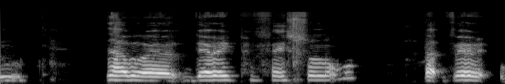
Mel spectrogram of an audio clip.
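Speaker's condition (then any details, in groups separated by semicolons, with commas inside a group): Motor neurone disease; PEG feeding tube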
